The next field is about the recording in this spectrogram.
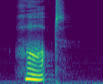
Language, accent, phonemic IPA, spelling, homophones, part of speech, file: English, Received Pronunciation, /hɑːt/, heart, Hart / hart, noun / verb, En-uk-heart.ogg
- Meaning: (noun) 1. A muscular organ that pumps blood through the body, traditionally thought to be the seat of emotion 2. One's feelings and emotions, especially considered as part of one's character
